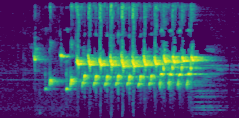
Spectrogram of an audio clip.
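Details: Singing-champion European goldfinch, runner-up, delivering copia Malaga style song: a few clear rising chips lead into a fast, even trill of bright, ringing high notes lasting over two seconds, then stopping.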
